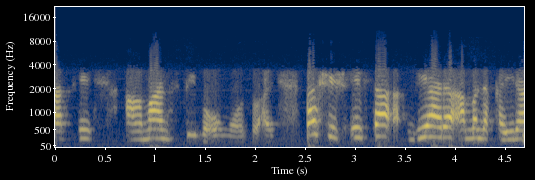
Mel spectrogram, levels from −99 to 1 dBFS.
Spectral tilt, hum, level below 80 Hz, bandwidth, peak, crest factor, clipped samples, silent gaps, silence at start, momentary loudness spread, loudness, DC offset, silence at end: -5 dB/octave; none; -70 dBFS; 6.4 kHz; -8 dBFS; 16 dB; under 0.1%; none; 0 s; 17 LU; -22 LUFS; under 0.1%; 0 s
